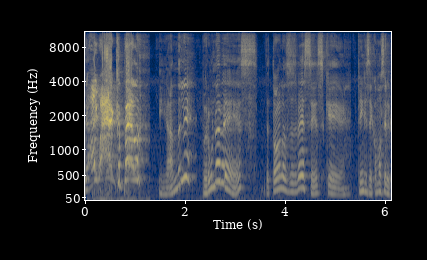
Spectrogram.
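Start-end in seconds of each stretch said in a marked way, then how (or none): 0.0-1.0 high, loud shout of fright; a sister caught off guard, yelling; startled shout. Retold or imitated. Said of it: "volteaba y".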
